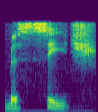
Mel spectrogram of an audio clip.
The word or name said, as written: beseech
